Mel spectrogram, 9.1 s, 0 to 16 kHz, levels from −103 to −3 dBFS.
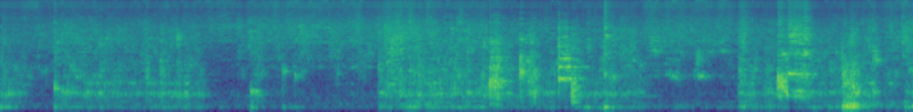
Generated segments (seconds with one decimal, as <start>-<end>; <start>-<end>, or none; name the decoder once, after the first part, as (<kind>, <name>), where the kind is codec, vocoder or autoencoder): none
